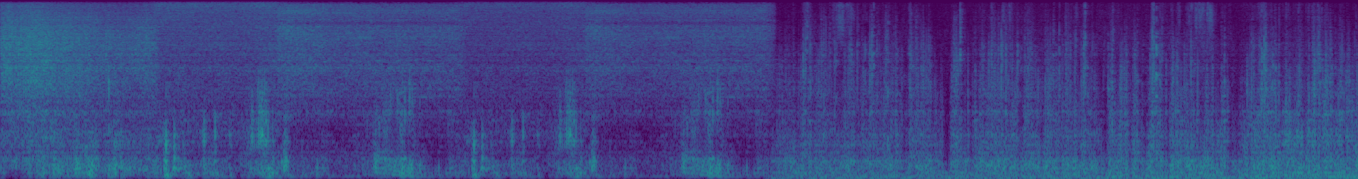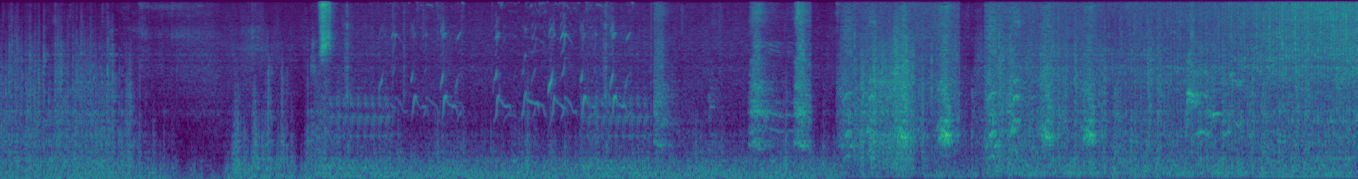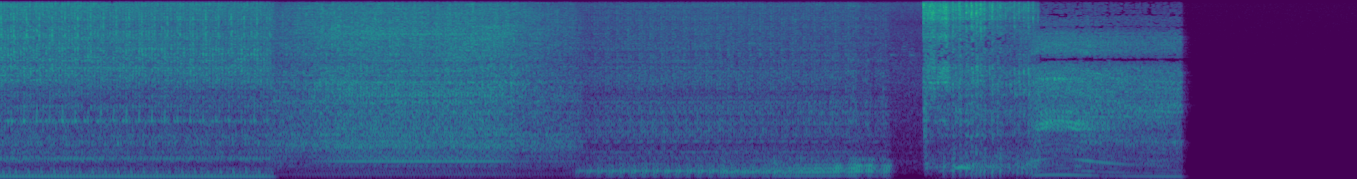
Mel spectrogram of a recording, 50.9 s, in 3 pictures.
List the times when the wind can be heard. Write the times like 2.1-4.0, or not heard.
0.0-34.0.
